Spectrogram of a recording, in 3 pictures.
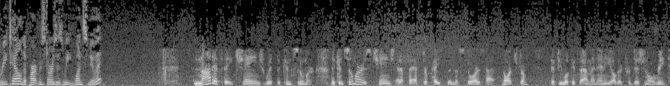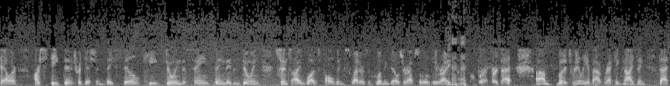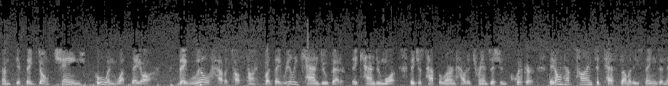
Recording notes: Broadcasting live from Elbow Beach Bermuda.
